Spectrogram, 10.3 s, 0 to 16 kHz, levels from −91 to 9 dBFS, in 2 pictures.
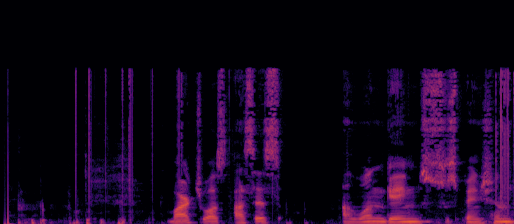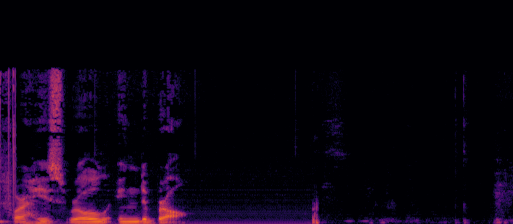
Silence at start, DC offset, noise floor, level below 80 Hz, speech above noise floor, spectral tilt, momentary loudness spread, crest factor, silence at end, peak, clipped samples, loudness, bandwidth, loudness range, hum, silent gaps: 0.1 s; under 0.1%; -72 dBFS; -56 dBFS; 41 dB; -5 dB/octave; 23 LU; 22 dB; 0.1 s; -12 dBFS; under 0.1%; -32 LUFS; 11.5 kHz; 8 LU; none; none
